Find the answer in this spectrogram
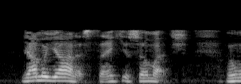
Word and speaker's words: Yiamouyiannis: Is that the correct pronunciation? Yiamouyiannis. Yiamouyiannis, thank you so much.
